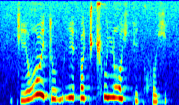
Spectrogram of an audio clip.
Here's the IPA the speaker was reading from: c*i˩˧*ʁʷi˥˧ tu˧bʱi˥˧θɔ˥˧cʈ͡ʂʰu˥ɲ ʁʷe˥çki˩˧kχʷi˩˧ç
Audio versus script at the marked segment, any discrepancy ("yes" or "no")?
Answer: no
